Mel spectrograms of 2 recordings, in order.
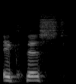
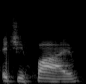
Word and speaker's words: Ichthys: I am your host, Ichthys. My name is Ichthys, and y'all who watching me for the first time, you'll be thinking like, oh, so that's how you pronounce his name. It's not Itchy5.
